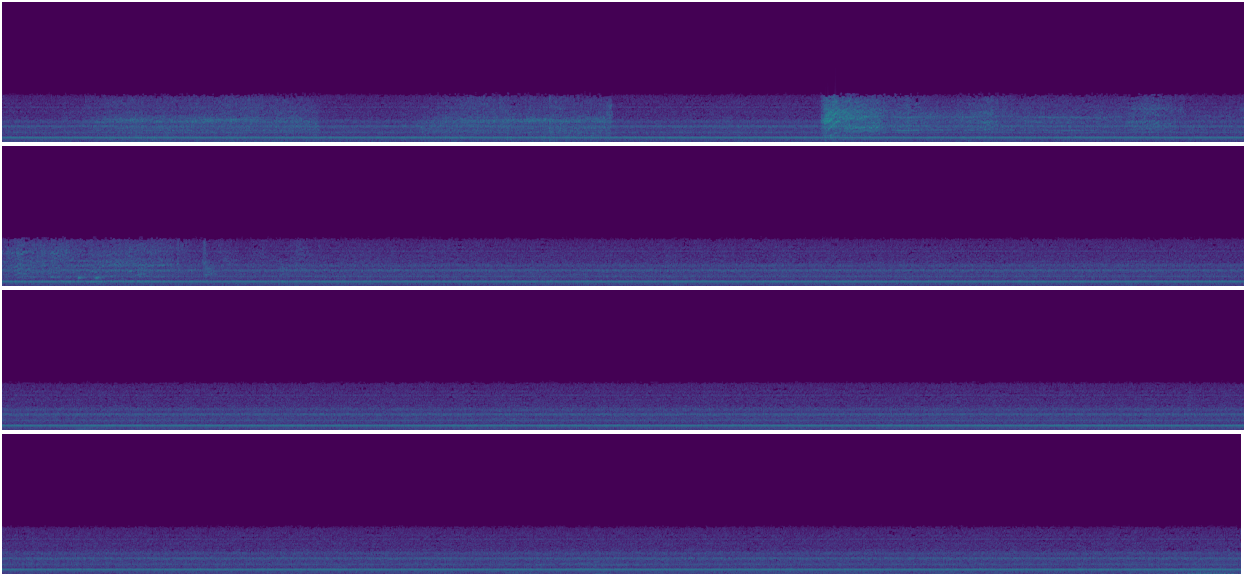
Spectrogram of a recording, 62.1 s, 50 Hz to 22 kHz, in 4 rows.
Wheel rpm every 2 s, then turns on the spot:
0, 0, 0, 0, 0, 0, 0, 0, 0, 0, 0, 0, 0, 0, 0, 0, 0, 0, 0, 0, 0, 0, 0, 0, 0, 0, 0, 0, 0, 0, 0.
none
